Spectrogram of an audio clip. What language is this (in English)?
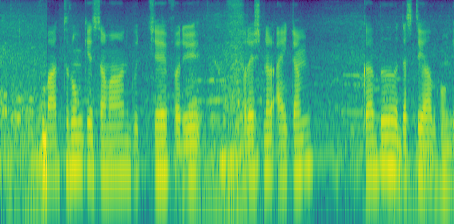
Urdu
